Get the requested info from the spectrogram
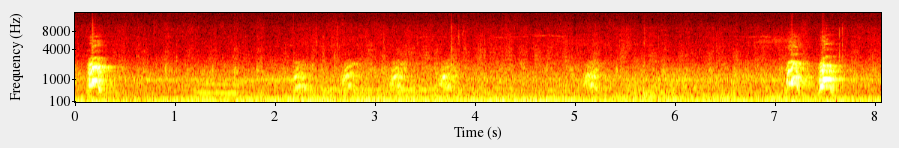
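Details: Ginger, a blue-eyed red and white female husky, two years old, at the Husky Haven of LA rescue with volunteers. One bright yelp opens, soft murmuring whines follow, then a sharp double yelp near the end.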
